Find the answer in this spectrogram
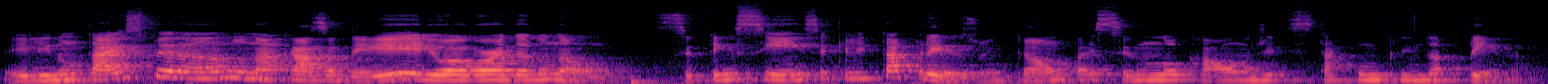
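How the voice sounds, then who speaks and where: A Brazilian woman teaches an online law class in an informal, explanatory style. A swollen mouth slightly impedes her speech, so she stumbles over long words and corrects herself. Her mid-range voice is animated and brisk with few pauses, recorded in an echoey room.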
